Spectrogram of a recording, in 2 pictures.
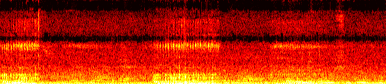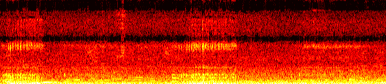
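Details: Pig sleeping at Trias Hisayama, snoring: low, rumbling, grunting snores recurring every couple of seconds over background noise.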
